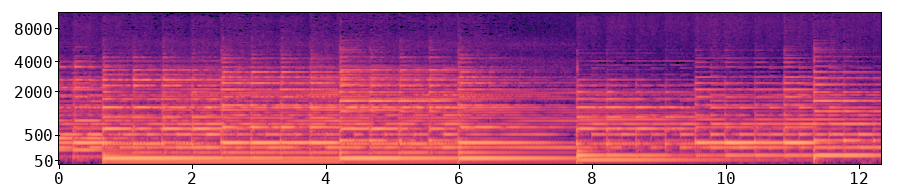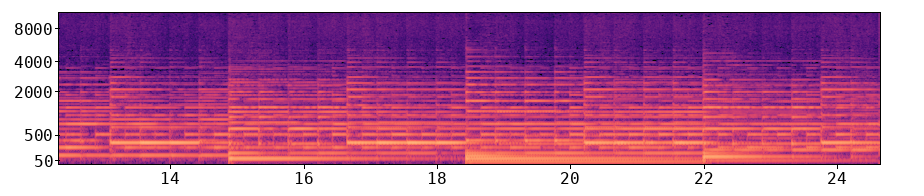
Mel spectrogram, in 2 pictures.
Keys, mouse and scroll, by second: 0.1-1.3 drag, 2.8 click, 3.0 click, 3.4 click, 4.7-5.9 drag, 6.1-7.4 drag, 9.2 alt+middle click, 10.1 click, 11.1 alt+middle click, 12.0 click, 13.4-14.5 shift+drag, 14.9 alt+middle click, 15.6-17.0 drag, 17.2 shift+click, 20.6-22.1 alt+middle drag, 24.0-24.3 alt+shift+middle drag.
